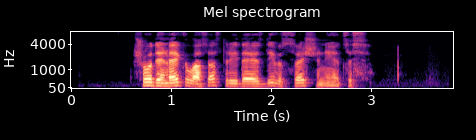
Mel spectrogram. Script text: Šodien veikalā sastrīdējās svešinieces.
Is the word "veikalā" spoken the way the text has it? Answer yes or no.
yes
